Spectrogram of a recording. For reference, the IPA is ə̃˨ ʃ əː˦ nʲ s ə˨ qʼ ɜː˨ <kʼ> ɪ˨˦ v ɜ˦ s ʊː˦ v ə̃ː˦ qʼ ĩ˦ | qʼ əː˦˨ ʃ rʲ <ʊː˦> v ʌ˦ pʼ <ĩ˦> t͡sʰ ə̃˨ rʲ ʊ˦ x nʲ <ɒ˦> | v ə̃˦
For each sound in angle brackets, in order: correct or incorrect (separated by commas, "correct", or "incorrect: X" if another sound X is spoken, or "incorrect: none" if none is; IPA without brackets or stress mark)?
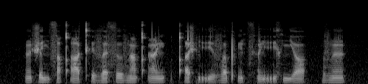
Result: correct, incorrect: ʊː˨, correct, correct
